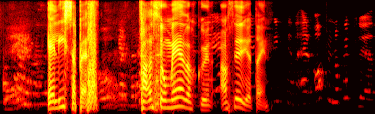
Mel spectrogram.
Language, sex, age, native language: Icelandic, male, 13, Icelandic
